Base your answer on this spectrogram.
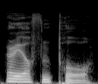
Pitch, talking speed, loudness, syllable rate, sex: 105 Hz, 185 wpm, -17 LUFS, 5.8 syllables/s, male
